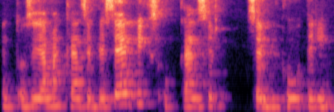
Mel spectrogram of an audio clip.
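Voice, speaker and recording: The voice belongs to a woman. Her pitch is fairly high. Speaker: microbiologist. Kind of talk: lecture. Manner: fast.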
